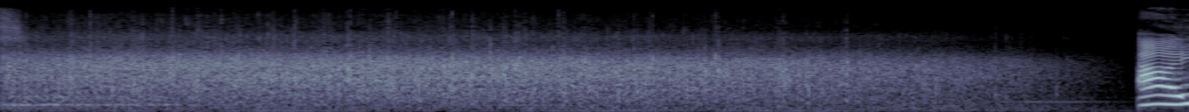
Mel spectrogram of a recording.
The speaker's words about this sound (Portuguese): Dá uma salva de palmas bem forte para Jesus.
